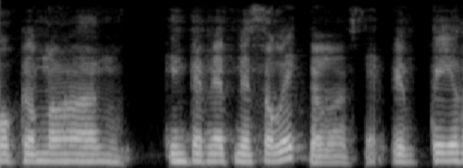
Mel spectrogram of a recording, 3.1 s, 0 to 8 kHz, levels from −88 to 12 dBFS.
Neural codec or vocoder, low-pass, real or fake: codec, 44.1 kHz, 1.7 kbps, Pupu-Codec; 7.2 kHz; fake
